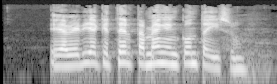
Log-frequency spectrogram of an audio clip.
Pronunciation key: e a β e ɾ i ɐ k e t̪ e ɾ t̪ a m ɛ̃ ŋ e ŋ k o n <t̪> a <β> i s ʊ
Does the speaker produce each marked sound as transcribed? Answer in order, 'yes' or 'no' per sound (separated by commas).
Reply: yes, no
